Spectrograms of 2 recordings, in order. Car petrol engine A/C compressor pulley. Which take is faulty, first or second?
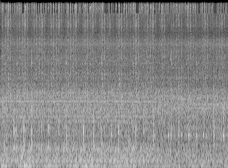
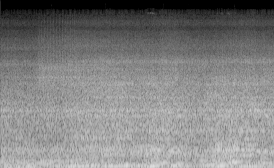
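first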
